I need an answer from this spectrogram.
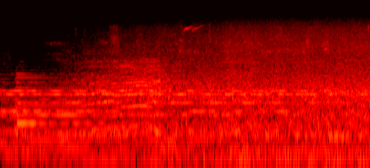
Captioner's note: cows mooing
